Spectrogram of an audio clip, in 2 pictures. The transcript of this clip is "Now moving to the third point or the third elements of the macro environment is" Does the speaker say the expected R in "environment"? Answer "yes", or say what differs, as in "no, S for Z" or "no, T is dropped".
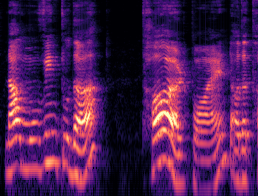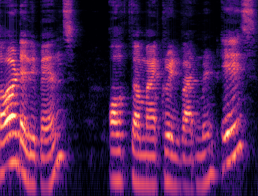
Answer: yes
